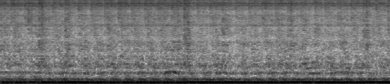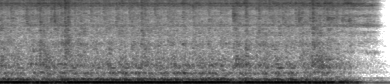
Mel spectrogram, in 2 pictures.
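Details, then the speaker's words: Vauxhall Firenza HPF with Lotus engine conversion, very first start-up: low loud lumpy uneven idle wavering before dying away, runs unaided but rough; owner says it needs timing worked and isn't quite right; rough idle. "now she obviously needs a little time worked and she's rocking around a few bits so she you know tommy's not quite right"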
